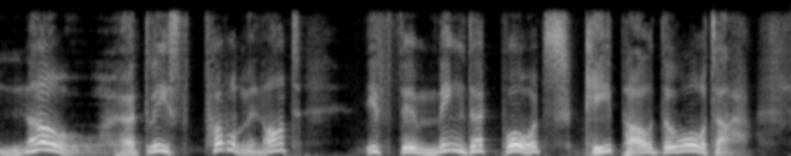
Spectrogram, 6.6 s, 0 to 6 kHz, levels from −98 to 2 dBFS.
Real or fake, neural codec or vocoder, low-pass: fake; codec, 16 kHz, 1 kbps, FunCodec, trained on LibriTTS, 50 frames a second; 5.4 kHz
